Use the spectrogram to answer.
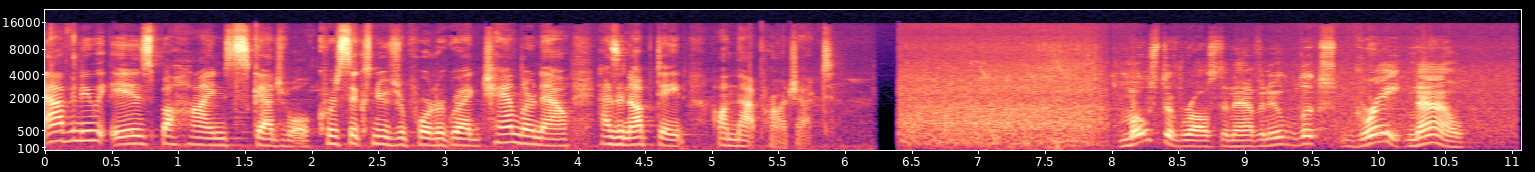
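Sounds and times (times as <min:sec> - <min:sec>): steady outdoor rushing hiss: 0:06.4 - 0:11.0.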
